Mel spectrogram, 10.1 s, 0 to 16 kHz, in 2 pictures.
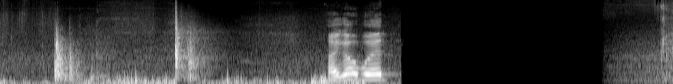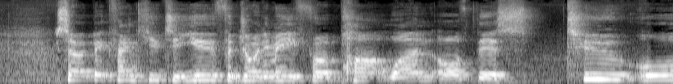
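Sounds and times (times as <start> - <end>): timber clattering together: 0.4 - 1.6
wooden knocks: 0.4 - 1.6.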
